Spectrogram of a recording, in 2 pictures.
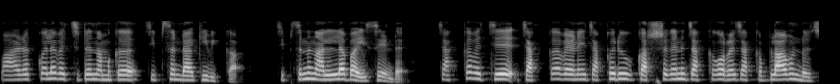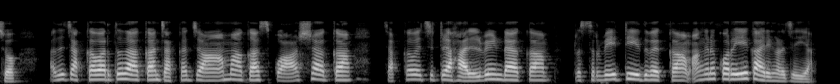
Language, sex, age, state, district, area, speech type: Malayalam, female, 30-45, Kerala, Kozhikode, urban, spontaneous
